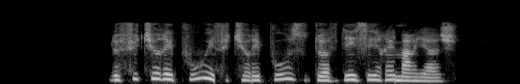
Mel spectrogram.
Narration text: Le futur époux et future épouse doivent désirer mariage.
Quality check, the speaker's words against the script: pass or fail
pass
